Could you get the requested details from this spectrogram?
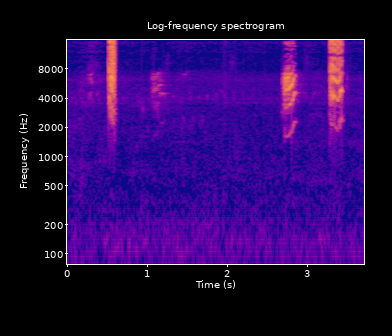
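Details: Female yellow-bellied seedeater calling a lot to attract attention: a single sharp high chip, a soft faint note, then two downslurred chirps in quick succession after a pause.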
